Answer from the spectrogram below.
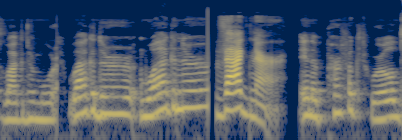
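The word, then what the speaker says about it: Wagner Moura: I believe Wagner, I think his name is pronounced Wagner Moore.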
